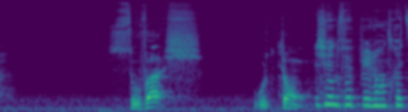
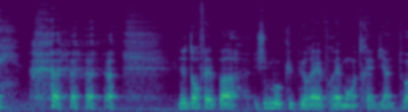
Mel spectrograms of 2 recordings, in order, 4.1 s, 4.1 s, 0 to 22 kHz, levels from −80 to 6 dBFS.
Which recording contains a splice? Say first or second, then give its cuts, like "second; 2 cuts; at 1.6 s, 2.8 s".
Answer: first; 1 cut; at 3.1 s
